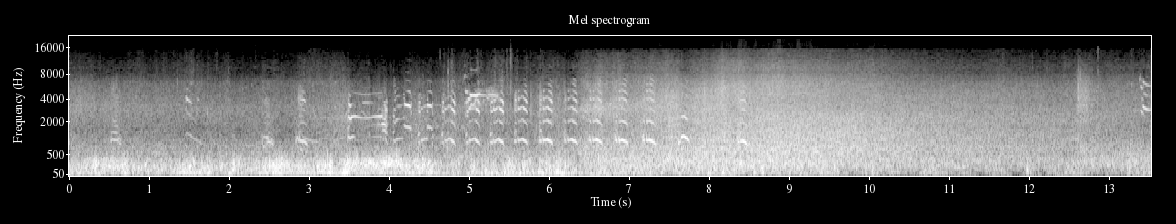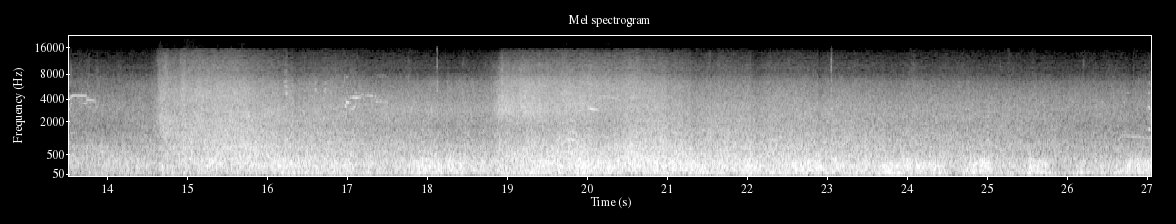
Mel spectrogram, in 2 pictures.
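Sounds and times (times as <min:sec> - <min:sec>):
surf washing on shore: 0:00.0 - 0:27.0
wind on microphone: 0:00.0 - 0:27.0
gull calling: 0:02.4 - 0:08.7.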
